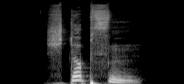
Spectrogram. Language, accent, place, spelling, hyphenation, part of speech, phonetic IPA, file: German, Germany, Berlin, stupsen, stup‧sen, verb, [ˈʃtʊpsn̩], De-stupsen.ogg
- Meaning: to nudge, to prod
